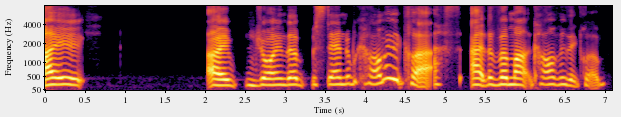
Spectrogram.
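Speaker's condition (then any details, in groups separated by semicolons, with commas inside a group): Cerebral palsy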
